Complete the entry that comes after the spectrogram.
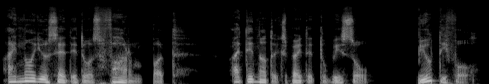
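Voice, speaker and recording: A man voicing an excitable, naive and blunt boy in an audio roleplay, stammering and gushing. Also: deep voice, moderate pace, husky, no room sound, studio quality, exaggerated voice. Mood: awed, excited.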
